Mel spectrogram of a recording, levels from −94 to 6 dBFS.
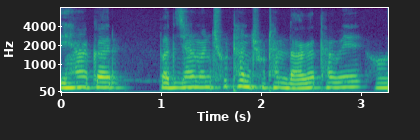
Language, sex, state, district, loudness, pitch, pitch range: Surgujia, male, Chhattisgarh, Sarguja, -14 LUFS, 180 Hz, 175-190 Hz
